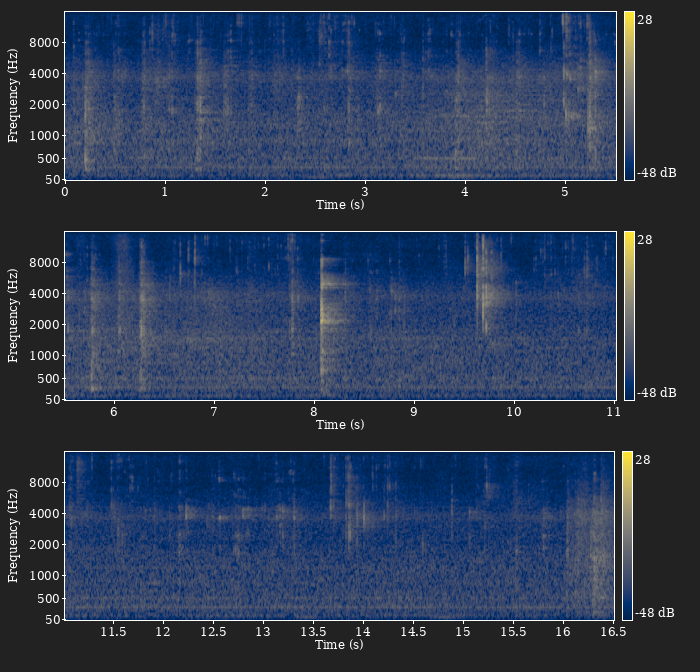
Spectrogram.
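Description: Close-up eating sounds: chewing and wet mouth clicks and smacks while pulling meat off a rotisserie chicken leg by hand, heard as a scatter of short sharp clicks over a faint steady hum.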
